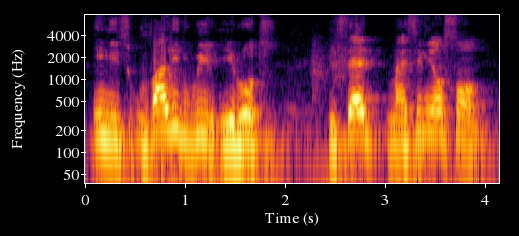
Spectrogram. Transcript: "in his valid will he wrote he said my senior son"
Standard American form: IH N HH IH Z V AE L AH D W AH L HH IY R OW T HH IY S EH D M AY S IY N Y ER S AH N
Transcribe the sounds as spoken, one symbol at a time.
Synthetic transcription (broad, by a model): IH N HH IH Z V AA L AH D W AH L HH IY R OW T HH IY S EH D M AY S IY N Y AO S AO N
